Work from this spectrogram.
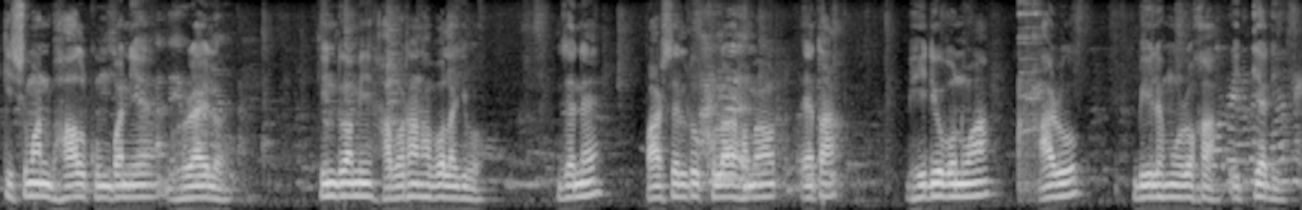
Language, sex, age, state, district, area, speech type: Assamese, male, 45-60, Assam, Sivasagar, rural, read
